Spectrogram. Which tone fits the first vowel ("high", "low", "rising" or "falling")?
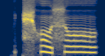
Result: falling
